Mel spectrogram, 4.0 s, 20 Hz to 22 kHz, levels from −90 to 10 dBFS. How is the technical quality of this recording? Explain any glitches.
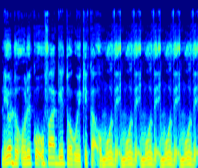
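The recording is marred by one clear fault at the end. From 2.42 s to the end, a broken-record loop repeats one 0.4 s fragment four times, likely a stalled player resending its last buffer; waveform and spectrogram show identical blocks tiled.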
